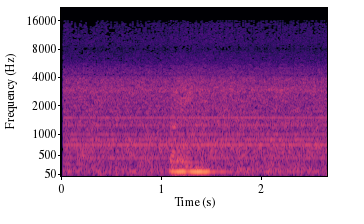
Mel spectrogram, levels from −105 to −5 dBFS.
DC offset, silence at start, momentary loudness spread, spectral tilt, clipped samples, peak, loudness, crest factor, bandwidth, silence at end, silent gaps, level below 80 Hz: under 0.1%; 0 s; 10 LU; -5.5 dB/octave; under 0.1%; -24 dBFS; -40 LUFS; 16 dB; 15.5 kHz; 0 s; none; -62 dBFS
